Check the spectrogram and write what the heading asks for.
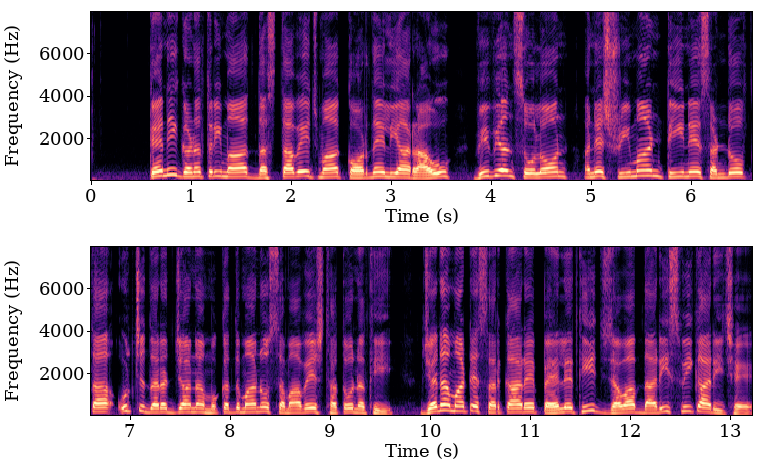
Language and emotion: Gujarati, neutral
